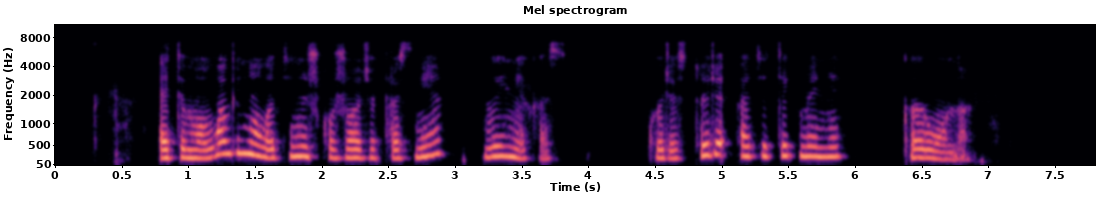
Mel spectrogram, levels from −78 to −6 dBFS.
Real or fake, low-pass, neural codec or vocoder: fake; 7.2 kHz; codec, 16 kHz, 4 kbps, FreqCodec, smaller model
